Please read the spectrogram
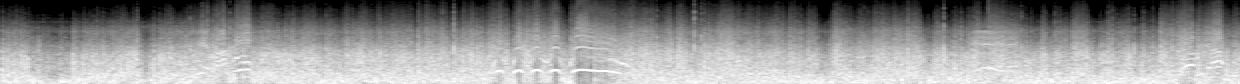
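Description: Loud, steady wind noise on the microphone of a bicycle-mounted camera during a fast downhill ride. A short, wavering pitched sound, like a voice calling out, rises above it about five seconds in.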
